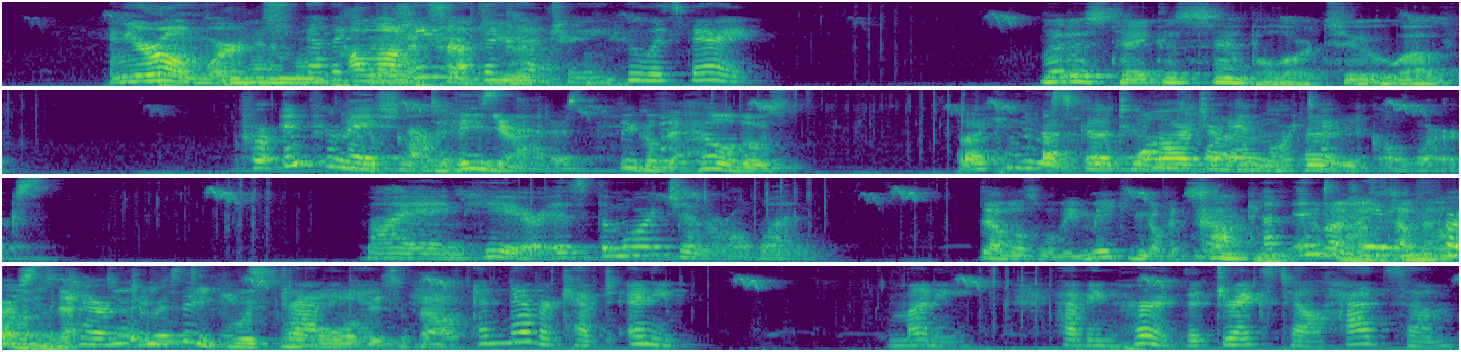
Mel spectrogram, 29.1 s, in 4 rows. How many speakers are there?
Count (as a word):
seven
